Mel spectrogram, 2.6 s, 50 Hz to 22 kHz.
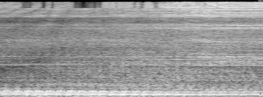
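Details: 1999 Mazda Protege idling after cleaning a dirty MAF sensor: steady even idle, smooth low hum, no misses, surges or hunting; engine running normally.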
